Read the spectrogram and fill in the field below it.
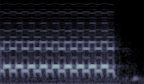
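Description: A telephone rings for an incoming caller on a call-in broadcast, a single loud electronic trilling ring with a fast warbling pulse, close and alone, cutting off abruptly.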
